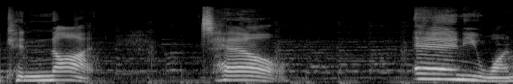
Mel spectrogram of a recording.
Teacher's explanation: we have three stressed syllables in a row the two unstressed syllables at the end of anyone just come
